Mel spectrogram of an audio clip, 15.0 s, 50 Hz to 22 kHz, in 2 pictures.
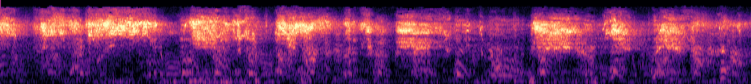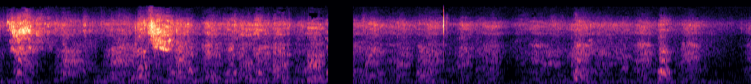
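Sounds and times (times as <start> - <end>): monkey screaming shrilly: 0.0 - 8.1, 8.8 - 9.5
monkeys scuffling: 0.0 - 10.3.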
